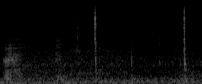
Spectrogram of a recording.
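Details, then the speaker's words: Motorcycle (Thunder Race) with LED turn signals after fitting a diode kit and new flasher relay: quiet sharp ticks about once per second, even rhythm; normal flasher relay clicking. "Excellent. All good. And that's how you fit the diode kit and the relay."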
